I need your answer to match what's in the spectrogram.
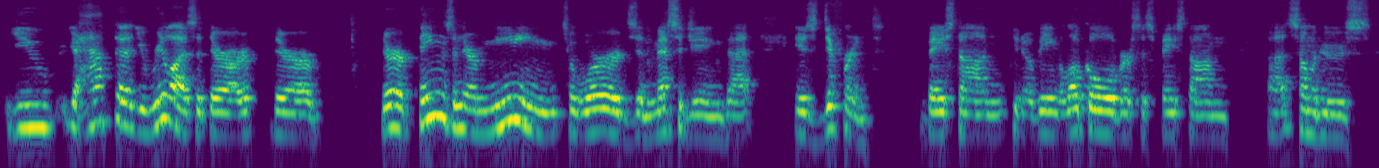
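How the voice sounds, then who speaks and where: A middle-aged man whose first language is German answers interview questions as a marketing expert at a measured pace. He's an animated storyteller who restarts often and lets his voice drop low at the ends of phrases. The audio is muffled and lo-fi.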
